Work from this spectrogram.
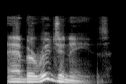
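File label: "aborigines", British English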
